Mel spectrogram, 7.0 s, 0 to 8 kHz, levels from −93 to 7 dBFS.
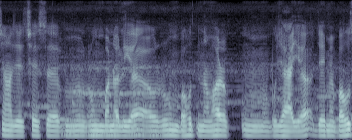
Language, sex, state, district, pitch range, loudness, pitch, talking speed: Maithili, male, Bihar, Supaul, 105-110 Hz, -19 LUFS, 105 Hz, 160 wpm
